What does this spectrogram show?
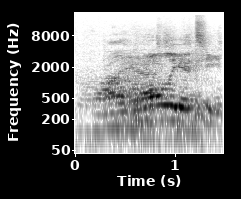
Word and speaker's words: QUALIaTY: This guy, we're going to say QUALIA. Very good. T. Very good. So together it is QUALIaTY. Very good. Yes. QUALIaTY.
